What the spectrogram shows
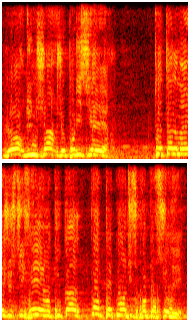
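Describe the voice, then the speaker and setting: A man with a very high, mellow voice gives a formal, oratorical speech at an outdoor protest rally. A faint crowd murmurs behind him. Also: moderate pace, slight background noise. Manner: oratorical, formal, quoting writers. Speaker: protest speaker.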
